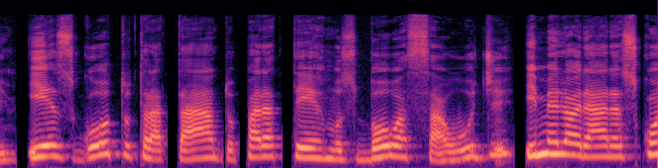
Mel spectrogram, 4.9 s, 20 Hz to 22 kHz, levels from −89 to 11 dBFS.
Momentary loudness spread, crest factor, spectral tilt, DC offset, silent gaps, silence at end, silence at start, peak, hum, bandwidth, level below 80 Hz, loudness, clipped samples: 7 LU; 12 dB; -4.5 dB/octave; under 0.1%; 0.13-0.20 s, 1.26-1.32 s, 1.80-1.84 s, 2.13-2.18 s, 3.87-3.93 s; 0 s; 0 s; 0 dBFS; none; 16.5 kHz; -62 dBFS; -13 LUFS; under 0.1%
